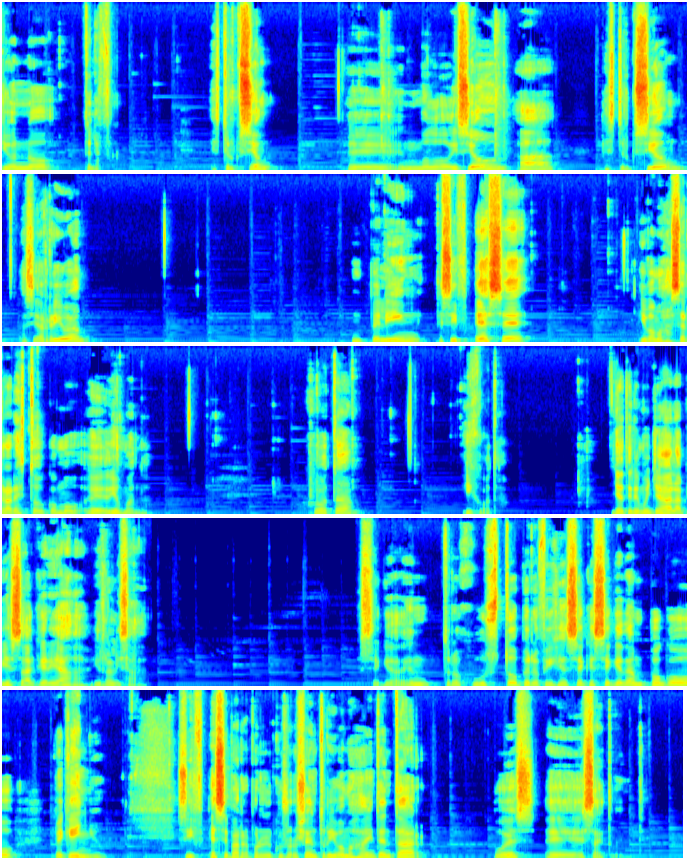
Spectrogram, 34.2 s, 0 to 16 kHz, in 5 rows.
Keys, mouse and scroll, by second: 0.5 click, 1.4 middle click, 2.2 e, 3.5 click, 3.8 Tab, 4.9 a, 6.0 e, 11.3 shift+s, 12.2 s, 14.0 click, 14.8 right click, 15.7 shift+right click, 16.7 j, 17.5 right click, 18.2 shift+right click, 19.4 j, 19.8-20.1 scroll down 3, 20.1 middle click, 21.8 Tab, 22.2 middle click, 23.4 click, 23.7 middle click, 28.1-29.1 scroll up 2, 29.2 shift+s, 30.6 s.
